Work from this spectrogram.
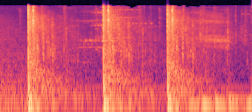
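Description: Three loud, sharp gunshots at roughly even intervals in the video game Call of Duty, each with a short ringing decay, over faint background noise.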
